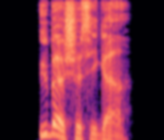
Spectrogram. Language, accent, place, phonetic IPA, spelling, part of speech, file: German, Germany, Berlin, [ˈyːbɐˌʃʏsɪɡɐ], überschüssiger, adjective, De-überschüssiger.ogg
- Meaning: inflection of überschüssig: 1. strong/mixed nominative masculine singular 2. strong genitive/dative feminine singular 3. strong genitive plural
